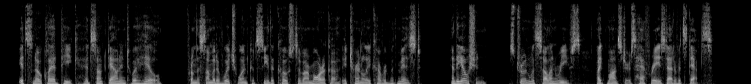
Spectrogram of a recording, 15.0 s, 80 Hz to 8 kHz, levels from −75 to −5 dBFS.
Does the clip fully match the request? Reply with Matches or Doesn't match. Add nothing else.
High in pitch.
Doesn't match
